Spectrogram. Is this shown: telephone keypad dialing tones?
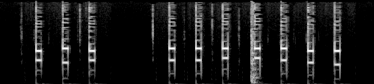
yes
